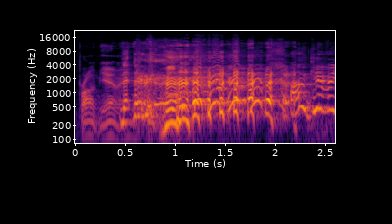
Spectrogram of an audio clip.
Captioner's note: all laughing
